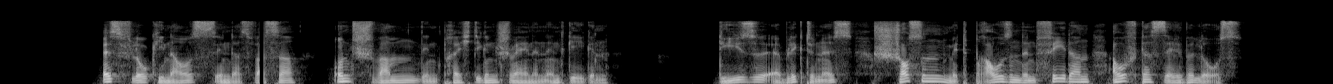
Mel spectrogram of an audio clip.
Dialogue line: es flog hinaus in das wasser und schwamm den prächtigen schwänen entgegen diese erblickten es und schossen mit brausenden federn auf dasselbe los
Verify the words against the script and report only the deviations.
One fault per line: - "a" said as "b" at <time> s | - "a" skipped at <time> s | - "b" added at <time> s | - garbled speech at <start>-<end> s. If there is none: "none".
- "und" skipped at 8.5 s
